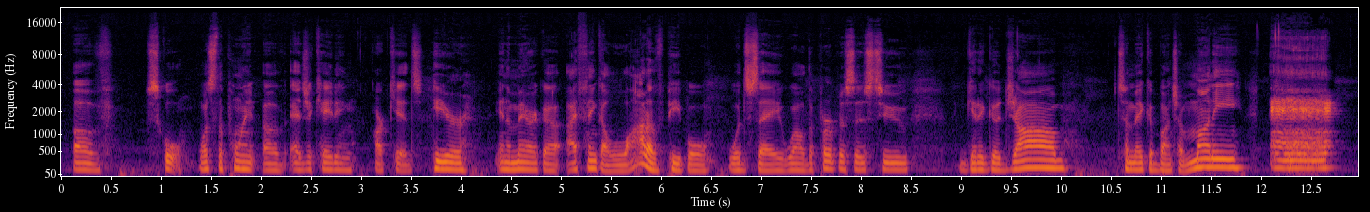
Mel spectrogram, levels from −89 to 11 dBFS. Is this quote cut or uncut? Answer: cut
